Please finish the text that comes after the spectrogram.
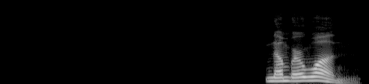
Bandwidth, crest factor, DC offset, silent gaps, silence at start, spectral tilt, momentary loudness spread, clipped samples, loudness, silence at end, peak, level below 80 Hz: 9.8 kHz; 20 dB; under 0.1%; none; 2.65 s; -9 dB/octave; 9 LU; under 0.1%; -18 LUFS; 0.2 s; -2 dBFS; -52 dBFS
